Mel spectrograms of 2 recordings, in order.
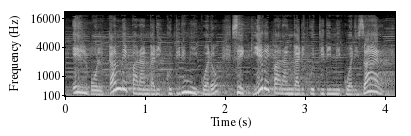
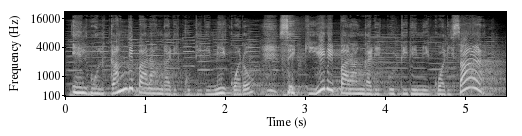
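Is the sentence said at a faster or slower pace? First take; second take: faster; slower. First: The sentence is said at a faster pace. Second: The sentence is said at a slower pace.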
